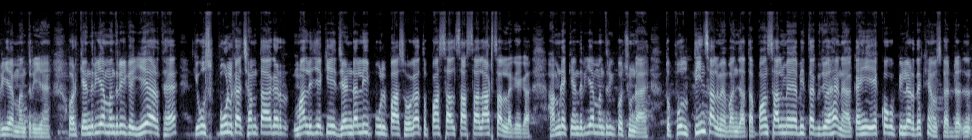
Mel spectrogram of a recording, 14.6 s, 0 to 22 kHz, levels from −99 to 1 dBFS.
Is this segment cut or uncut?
uncut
